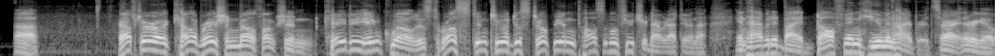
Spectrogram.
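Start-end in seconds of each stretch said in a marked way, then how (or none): 1.2-6.5 very high, showy announcer delivery. Reading a story summary aloud, putting on an announcer voice. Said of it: "saying this in some sort of uh, announcer voice".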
